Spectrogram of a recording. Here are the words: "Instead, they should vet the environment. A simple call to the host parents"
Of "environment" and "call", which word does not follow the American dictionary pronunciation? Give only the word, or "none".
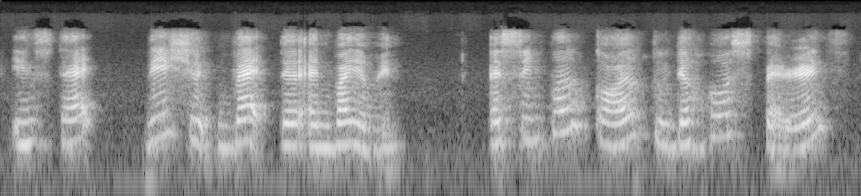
environment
